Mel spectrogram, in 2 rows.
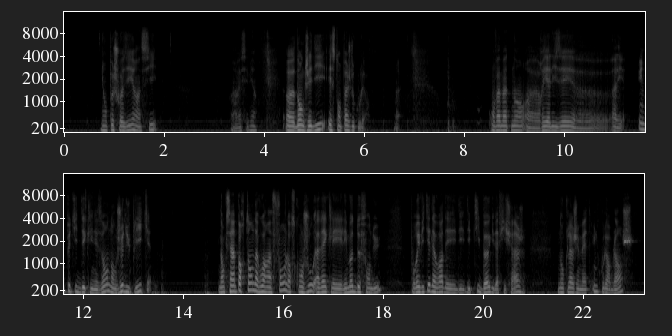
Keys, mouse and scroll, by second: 0.4 scroll down 2, 0.9-2.1 scroll down 6, 2.4 scroll down 2, 3.3 scroll up 2, 3.5-3.8 scroll down 2, 4.1 click, 5.7 click, 6.3 click, 7.3 click, 10.7-11.3 drag, 11.7 click, 13.1 ctrl+d, 13.4-14.8 ctrl+drag, 19.2 click, 23.0 click.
